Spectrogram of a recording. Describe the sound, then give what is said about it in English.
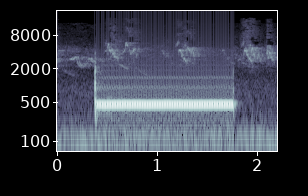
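A single loud, steady telephone keypad tone as someone dials to make a phone call holds for about a second and a half, then cuts off, with faint bird chirps in the quiet background. “It seems a phone call to Jolene is in order.”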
